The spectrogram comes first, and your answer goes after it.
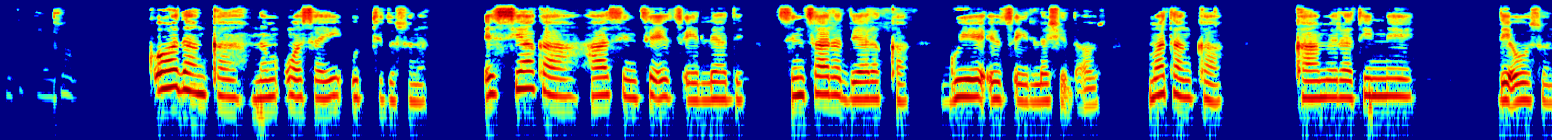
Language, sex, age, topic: Gamo, female, 25-35, government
